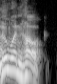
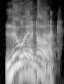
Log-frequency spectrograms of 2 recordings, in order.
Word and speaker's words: Leeuwenhoek: There was a scientist named, and I'm going to butcher this, but Anthony Van Leeuwenhoek. – Leeuwenhoek. – Leeuwenhoek. – Yes, yeah. – That's right.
